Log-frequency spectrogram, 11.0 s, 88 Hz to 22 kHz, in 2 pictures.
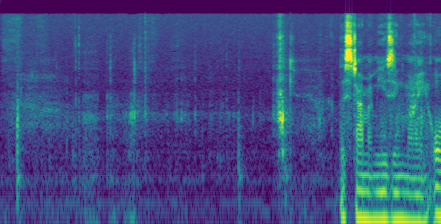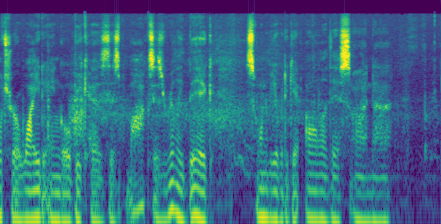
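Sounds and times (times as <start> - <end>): faint scraping: 4.8 - 10.7.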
